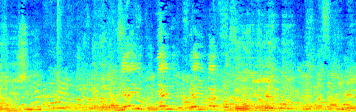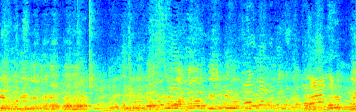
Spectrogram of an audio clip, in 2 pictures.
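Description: A woman sings loudly close by.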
